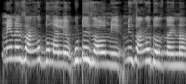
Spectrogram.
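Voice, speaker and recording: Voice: high voice, fairly even intonation, moderate pace, a little mellow, smooth, close to an everyday voice. An actor voicing a sulky, whiny little village boy in a cartoon comedy, speaking with a Vidarbha Marathi accent and complaining to his grandmother. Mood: pleading.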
